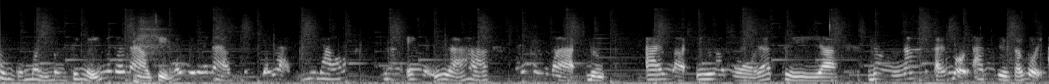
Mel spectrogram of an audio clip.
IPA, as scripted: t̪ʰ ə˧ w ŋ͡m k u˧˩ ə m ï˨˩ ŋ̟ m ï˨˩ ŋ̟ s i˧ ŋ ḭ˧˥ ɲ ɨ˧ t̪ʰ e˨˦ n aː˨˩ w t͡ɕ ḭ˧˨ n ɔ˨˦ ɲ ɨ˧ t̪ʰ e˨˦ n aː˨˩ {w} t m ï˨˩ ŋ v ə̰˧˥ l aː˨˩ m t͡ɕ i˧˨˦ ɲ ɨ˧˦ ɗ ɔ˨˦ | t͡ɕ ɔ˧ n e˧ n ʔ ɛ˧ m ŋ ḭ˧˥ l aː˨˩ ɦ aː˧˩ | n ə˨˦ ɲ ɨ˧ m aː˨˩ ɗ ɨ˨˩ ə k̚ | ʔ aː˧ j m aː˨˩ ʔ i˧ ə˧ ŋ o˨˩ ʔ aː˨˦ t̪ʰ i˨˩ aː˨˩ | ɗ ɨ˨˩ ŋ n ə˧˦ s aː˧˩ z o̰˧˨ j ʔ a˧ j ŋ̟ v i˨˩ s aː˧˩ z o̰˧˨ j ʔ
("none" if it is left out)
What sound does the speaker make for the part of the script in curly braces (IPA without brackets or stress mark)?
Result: w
